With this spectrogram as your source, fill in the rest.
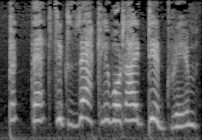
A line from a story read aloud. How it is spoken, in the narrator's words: the Queen cried out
